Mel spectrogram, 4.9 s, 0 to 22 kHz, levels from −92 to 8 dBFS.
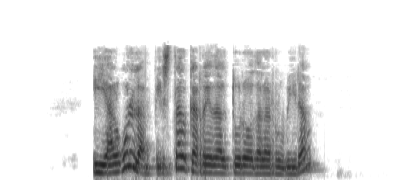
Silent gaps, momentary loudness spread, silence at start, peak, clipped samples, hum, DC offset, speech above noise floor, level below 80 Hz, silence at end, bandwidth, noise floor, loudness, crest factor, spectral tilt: none; 8 LU; 1.15 s; -2 dBFS; under 0.1%; none; under 0.1%; over 77 dB; -56 dBFS; 1.05 s; 8 kHz; under -90 dBFS; -14 LUFS; 14 dB; -5.5 dB/octave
